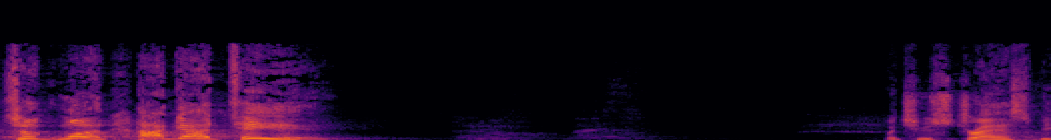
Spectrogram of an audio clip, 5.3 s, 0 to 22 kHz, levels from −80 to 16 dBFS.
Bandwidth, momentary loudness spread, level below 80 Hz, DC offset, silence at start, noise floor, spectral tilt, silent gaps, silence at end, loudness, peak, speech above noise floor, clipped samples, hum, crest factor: 15.5 kHz; 15 LU; -72 dBFS; under 0.1%; 0 s; -76 dBFS; -3.5 dB/octave; none; 0 s; -18 LUFS; -4 dBFS; 57 dB; under 0.1%; none; 18 dB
